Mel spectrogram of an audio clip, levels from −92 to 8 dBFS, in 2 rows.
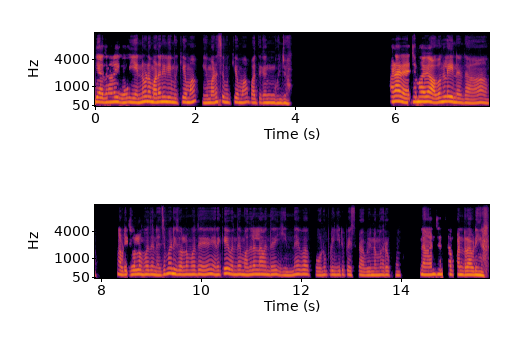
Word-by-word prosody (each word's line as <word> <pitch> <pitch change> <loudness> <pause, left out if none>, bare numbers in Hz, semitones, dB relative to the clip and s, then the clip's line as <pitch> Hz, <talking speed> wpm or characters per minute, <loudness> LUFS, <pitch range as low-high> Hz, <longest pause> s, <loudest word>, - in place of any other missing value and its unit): அதனால 220 +2 +1 0.2
யோ 200 - 0 0.2
என்னோட 235 +5 +3
மனநிலை 230 +2 +4
முக்கியமா? 210 +2 -1 0.2
என் 185 +1 0
மனசு 230 +5 -1
முக்கியமா? 200 0 -4
பார்த்துக்கோங்க 190 0 -2
கொஞ்சம், 175 -4 -2 2.0
ஆனா 260 +2 +7 0.2
நிஜமாவே 240 +4 +4
அவங்களே 235 +5 +3
என்னனா 190 -3 -1 0.9
அப்படி 195 -1 0
சொல்லும்போது 205 -1 0
நிஜமா 210 +8 -2
"நீ - - +4
சொல்லும்போது 205 +1 -2 0.3
எனக்கே 200 +6 -1
வந்து 205 0 -1
மொதல்லலாம் 210 +2 -1
வந்து 200 0 -2 0.2
என்ன 165 +2 -4
இவா 215 0 -3
ஃபோனை 175 +1 -6
புடுங்கிட்டு 190 +1 -6
பேசுறா, 185 +1 -7
அப்படின்ற 175 +1 -2
மாரி 185 0 -3
இருக்கும் 170 -2 -7 0.5
நான்சென்ஸா 210 +2 -1
பண்ணுறா" 190 -1 +2
அப்படிங்கிற, 180 -4 +2
200 Hz, 130 wpm, -23 LUFS, 185-215 Hz, 2.0 s, ஆனா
